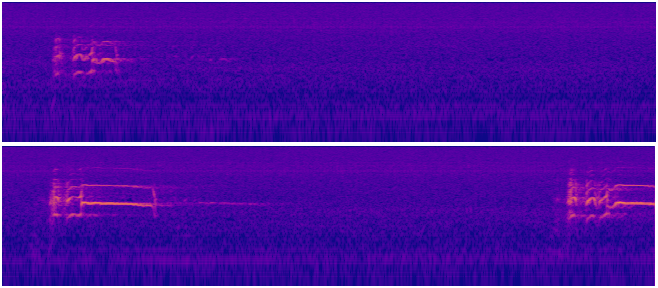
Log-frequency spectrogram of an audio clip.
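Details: Coyote at dark, giving three short, tonal, yelping calls rich in harmonics. Some fall in pitch at the end. They come about six seconds apart against a quiet, steady background.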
